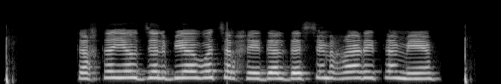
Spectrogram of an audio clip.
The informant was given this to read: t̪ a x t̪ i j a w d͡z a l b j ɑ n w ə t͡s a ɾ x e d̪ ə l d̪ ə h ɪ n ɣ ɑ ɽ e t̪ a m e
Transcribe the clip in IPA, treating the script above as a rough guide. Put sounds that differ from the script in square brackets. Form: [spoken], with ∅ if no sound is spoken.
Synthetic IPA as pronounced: t̪ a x t̪ [a] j a w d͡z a l b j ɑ [∅] w ə t͡s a ɾ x e d̪ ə l d̪ ə [s] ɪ n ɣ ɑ ɽ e t̪ a m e

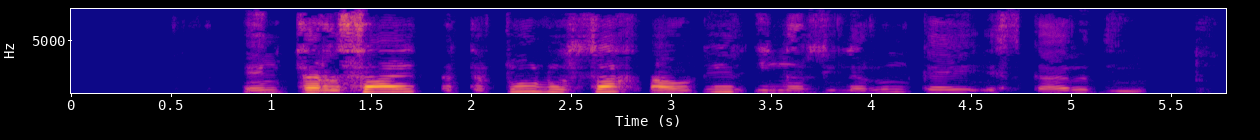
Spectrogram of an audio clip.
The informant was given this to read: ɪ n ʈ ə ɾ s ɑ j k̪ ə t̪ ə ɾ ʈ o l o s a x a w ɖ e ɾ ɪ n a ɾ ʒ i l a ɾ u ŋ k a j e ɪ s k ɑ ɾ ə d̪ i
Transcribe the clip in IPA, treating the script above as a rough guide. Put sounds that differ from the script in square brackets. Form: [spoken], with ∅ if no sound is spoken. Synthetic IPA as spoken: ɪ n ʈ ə ɾ s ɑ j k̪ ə t̪ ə ɾ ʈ o l o s a x a w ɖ e ɾ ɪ n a ɾ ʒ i l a ɾ u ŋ k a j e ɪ s k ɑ ɾ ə d̪ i

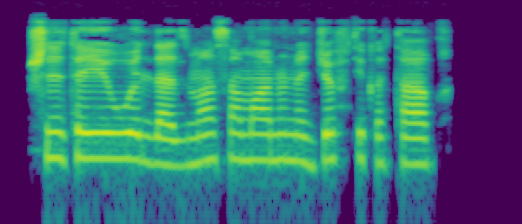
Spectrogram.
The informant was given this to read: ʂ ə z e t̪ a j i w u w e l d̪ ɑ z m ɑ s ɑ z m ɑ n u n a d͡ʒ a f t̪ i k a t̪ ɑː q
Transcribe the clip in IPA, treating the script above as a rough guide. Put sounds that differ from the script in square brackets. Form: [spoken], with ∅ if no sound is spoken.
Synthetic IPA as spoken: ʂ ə z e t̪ a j [e] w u w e l d̪ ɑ z m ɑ s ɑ [∅] m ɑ n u n a d͡ʒ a f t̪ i k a t̪ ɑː q

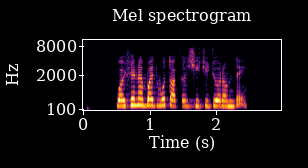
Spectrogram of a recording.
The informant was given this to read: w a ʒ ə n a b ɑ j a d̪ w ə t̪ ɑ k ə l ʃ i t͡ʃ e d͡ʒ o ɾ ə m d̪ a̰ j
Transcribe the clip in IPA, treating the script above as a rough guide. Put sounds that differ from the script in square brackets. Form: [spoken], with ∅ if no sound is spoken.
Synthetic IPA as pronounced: w a ʒ ə n a b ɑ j a d̪ w ə t̪ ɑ k ə l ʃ i t͡ʃ e d͡ʒ o ɾ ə m d̪ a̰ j

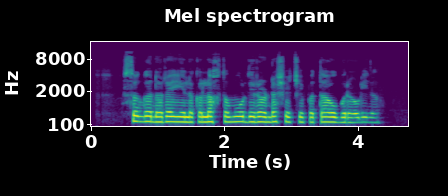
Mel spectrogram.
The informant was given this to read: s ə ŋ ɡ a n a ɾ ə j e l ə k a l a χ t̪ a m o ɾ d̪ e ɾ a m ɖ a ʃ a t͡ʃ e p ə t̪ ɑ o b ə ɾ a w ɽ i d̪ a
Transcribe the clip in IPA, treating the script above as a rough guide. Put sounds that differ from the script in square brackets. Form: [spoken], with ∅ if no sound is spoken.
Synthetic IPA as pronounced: s ə ŋ ɡ a n a ɾ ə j e l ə k a l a [x] t̪ a m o ɾ d̪ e ɾ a [ɳ] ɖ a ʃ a t͡ʃ e p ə t̪ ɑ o b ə ɾ a w ɽ i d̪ a

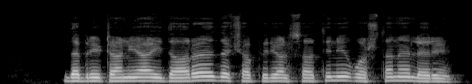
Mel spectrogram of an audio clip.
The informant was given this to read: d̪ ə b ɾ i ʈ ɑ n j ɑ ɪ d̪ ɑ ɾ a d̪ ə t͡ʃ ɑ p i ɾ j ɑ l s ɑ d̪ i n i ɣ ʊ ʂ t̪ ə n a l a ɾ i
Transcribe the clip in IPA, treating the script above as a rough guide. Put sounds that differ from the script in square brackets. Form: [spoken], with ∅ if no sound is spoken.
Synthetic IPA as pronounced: d̪ ə b ɾ i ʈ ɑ n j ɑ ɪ d̪ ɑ ɾ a d̪ ə t͡ʃ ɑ p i ɾ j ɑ l s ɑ [t̪] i n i ɣ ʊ ʂ t̪ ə n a l a ɾ i

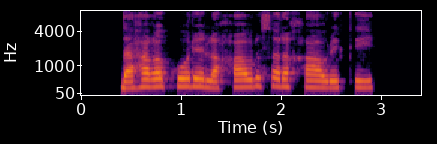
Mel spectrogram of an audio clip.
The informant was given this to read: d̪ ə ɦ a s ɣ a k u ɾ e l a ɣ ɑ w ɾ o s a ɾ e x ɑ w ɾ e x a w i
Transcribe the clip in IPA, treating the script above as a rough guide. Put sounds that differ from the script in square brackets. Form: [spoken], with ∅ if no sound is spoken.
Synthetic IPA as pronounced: d̪ ə ɦ a [∅] ɣ a k [o] ɾ e l a [x] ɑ w ɾ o s a ɾ [a] x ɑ w ɾ e [k] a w i

